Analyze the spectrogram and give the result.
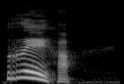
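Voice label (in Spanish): "reja", Spanish, female; OBJETOS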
